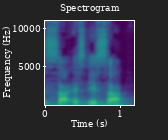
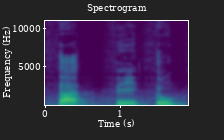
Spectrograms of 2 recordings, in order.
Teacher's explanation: bunyinya sangat nipis, halus. Dan keluar bersama-samanya dengan sedikit hembusan nafas. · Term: huruf tha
